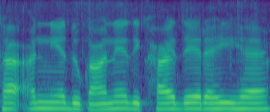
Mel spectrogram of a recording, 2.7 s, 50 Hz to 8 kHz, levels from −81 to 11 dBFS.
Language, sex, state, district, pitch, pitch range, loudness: Hindi, male, Jharkhand, Ranchi, 155 Hz, 150-155 Hz, -15 LUFS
